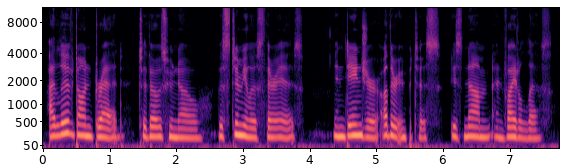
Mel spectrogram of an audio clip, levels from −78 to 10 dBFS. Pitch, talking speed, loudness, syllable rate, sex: 185 Hz, 165 wpm, -18 LUFS, 4.7 syllables/s, female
